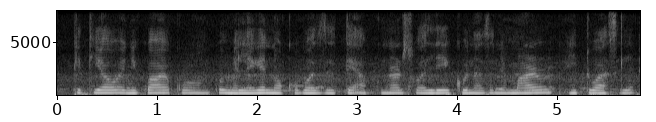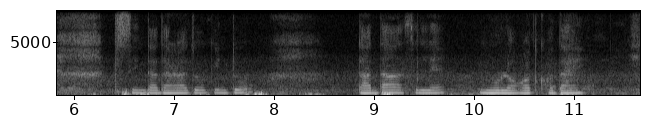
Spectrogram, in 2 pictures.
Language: Assamese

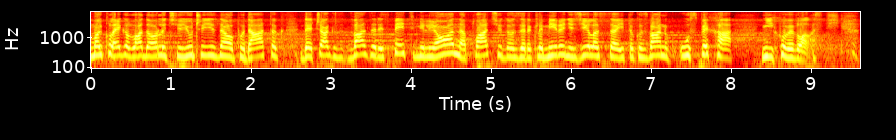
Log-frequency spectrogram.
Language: Serbian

